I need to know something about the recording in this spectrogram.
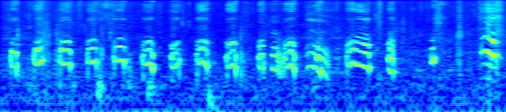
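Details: Black and tan puppy giving a quick string of short, bouncing whines and yelps, each rising then dropping, about three per second, fading into scattered cries.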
